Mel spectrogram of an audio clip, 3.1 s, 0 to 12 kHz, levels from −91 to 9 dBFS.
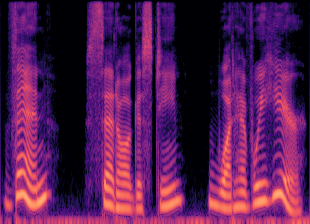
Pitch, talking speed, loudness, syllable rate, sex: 210 Hz, 135 wpm, -18 LUFS, 4.5 syllables/s, female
